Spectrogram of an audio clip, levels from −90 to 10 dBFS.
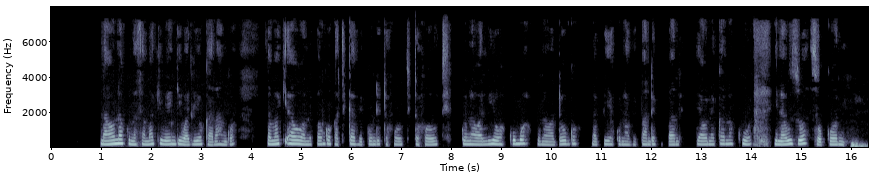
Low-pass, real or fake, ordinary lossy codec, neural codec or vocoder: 7.2 kHz; real; AAC, 32 kbps; none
